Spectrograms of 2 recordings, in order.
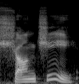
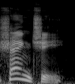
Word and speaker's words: Shang-Chi: the upcoming Shang Chi movie, which it's actually pronounced Shang Chi and not Shang Chi.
